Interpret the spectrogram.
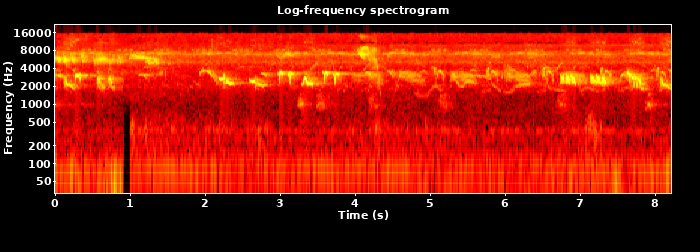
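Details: Vermilion flycatcher singing in the wild: bright, busy high twittering with short rising and falling whistled notes, phrases repeated rapidly over a steady insect-like hiss and faint low rumble.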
